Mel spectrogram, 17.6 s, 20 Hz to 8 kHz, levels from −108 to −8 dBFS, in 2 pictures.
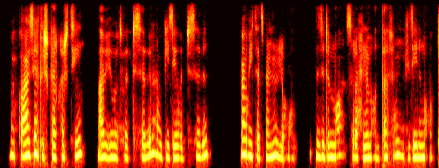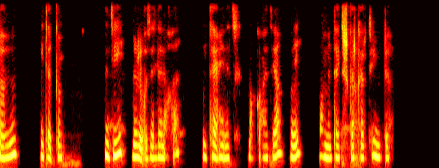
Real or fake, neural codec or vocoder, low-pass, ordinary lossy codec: fake; codec, 16 kHz, 2 kbps, FreqCodec, larger model; 7.2 kHz; Opus, 64 kbps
